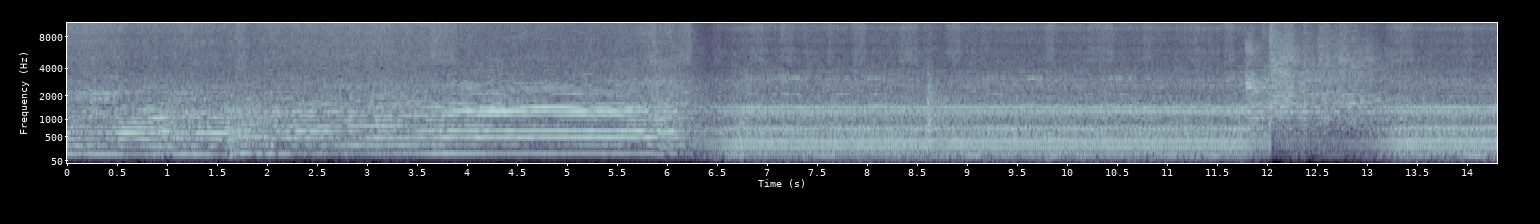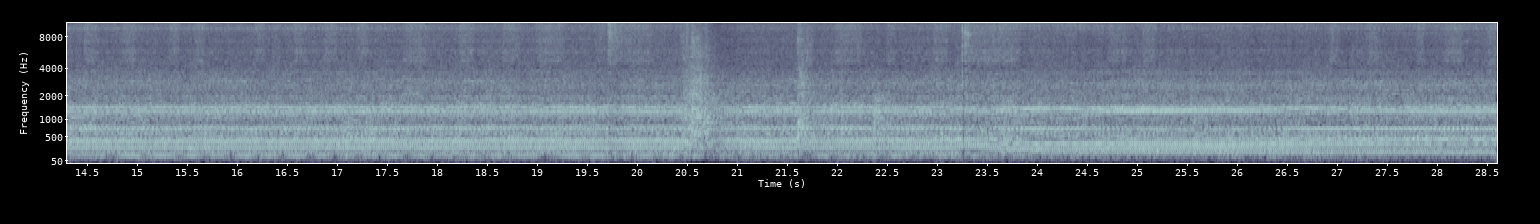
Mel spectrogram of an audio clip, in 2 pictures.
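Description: Shop air tools at work: a pneumatic tool cutting at the spot-welded rear deck filler panel of a 1968 Camaro, fed by a running air compressor. It is a loud mechanical drone of several steady tones that climbs in pitch over the first six seconds, then holds, with brief dips a few times.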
